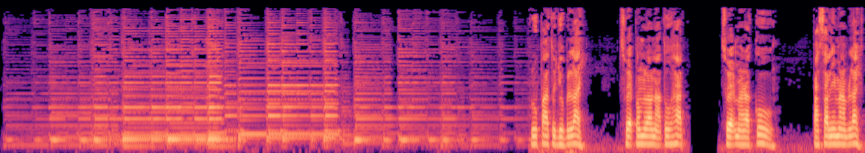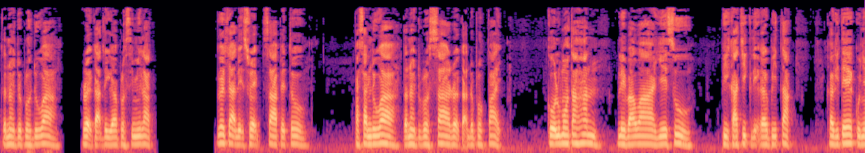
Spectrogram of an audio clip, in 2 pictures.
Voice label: good news, urak lawoi

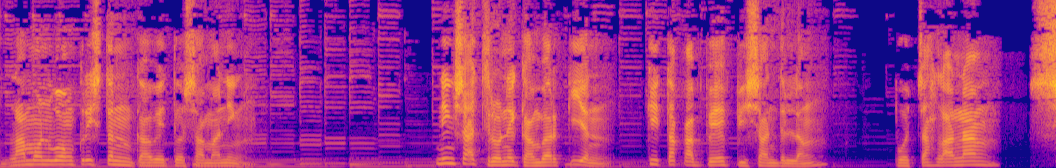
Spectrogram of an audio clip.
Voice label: good news jawa indramayu, javanese bible

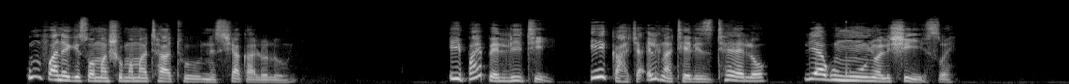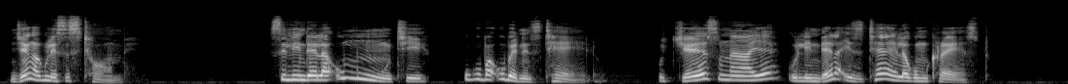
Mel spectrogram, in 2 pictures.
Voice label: zulu bible; good news

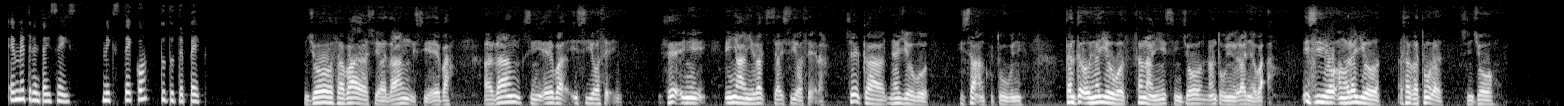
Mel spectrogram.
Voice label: mixtec diagnostic spanish mexico

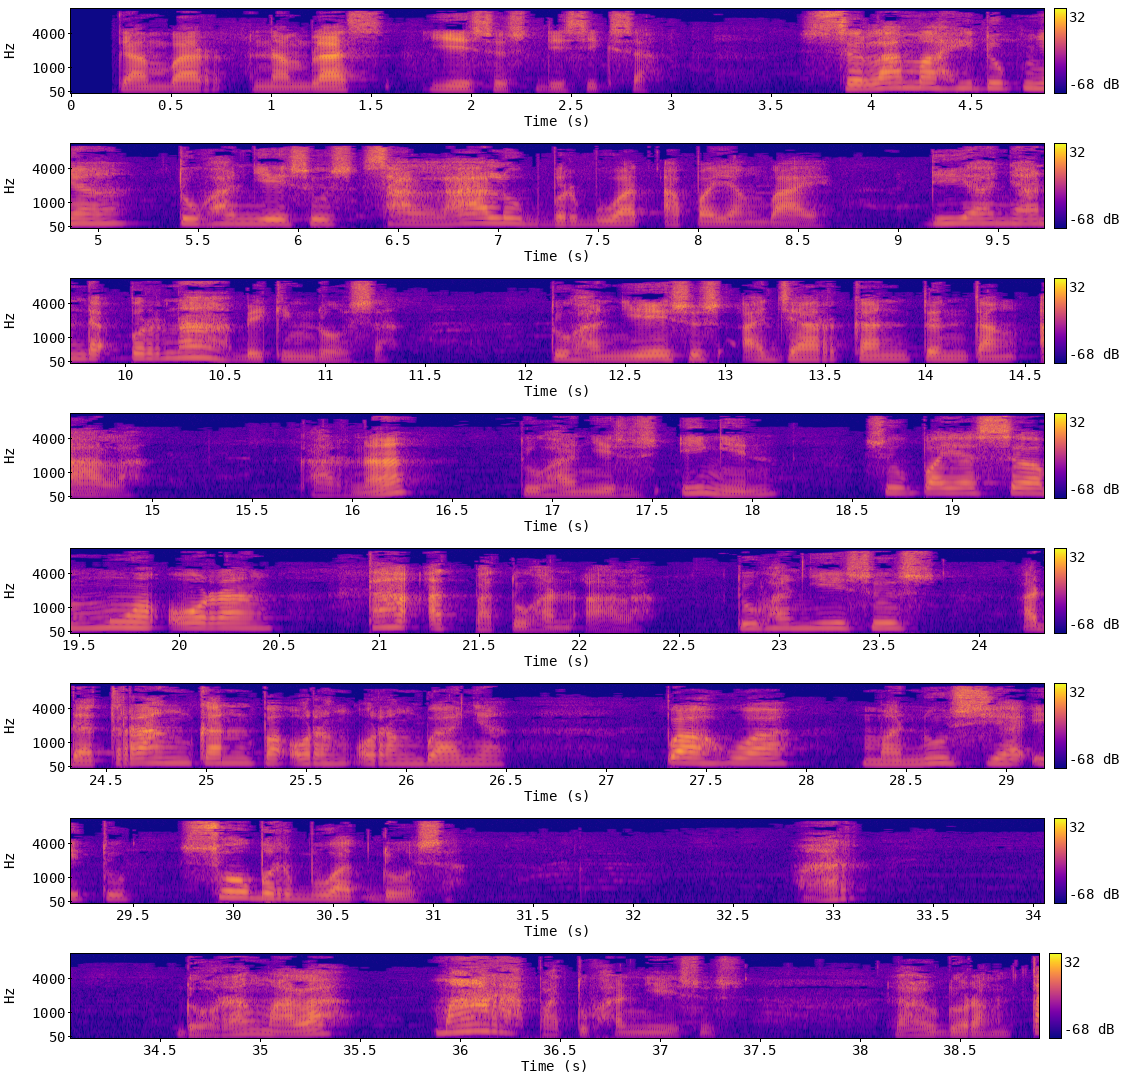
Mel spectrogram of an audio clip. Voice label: malay manado; good news

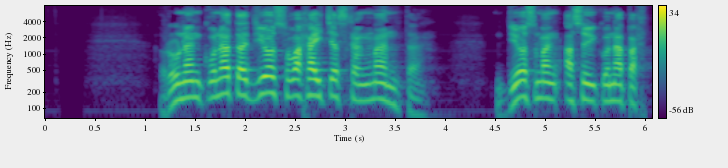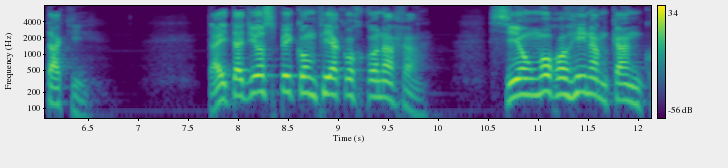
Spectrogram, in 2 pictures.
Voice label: salmos, quechua ayacucho

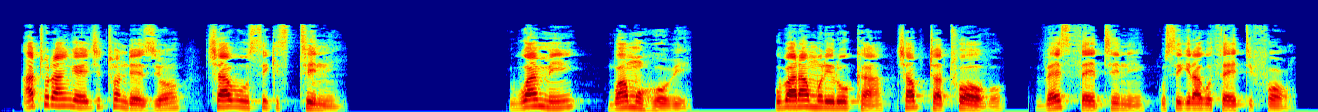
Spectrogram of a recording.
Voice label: tonga plateau, drama; chitonga bsz nt drama

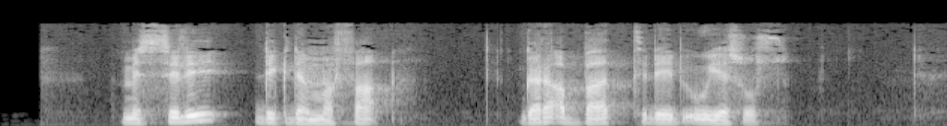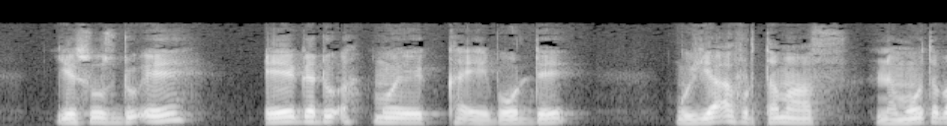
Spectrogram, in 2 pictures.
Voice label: good news oromo wellega

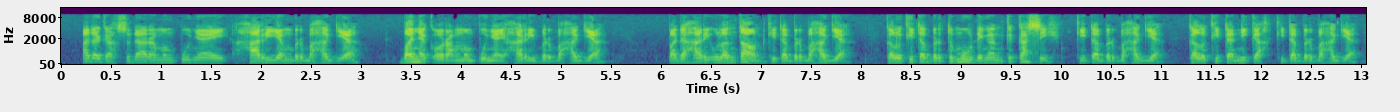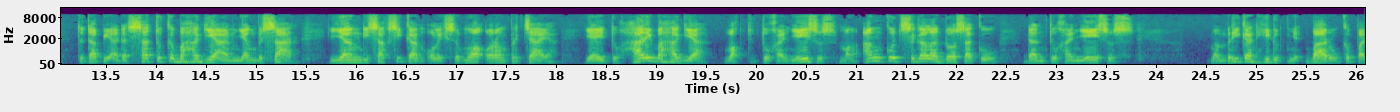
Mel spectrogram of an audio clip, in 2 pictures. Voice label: bahasa indonesia; words of life 1

